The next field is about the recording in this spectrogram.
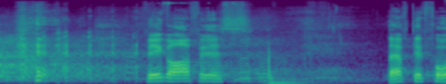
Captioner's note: laughter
